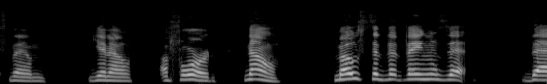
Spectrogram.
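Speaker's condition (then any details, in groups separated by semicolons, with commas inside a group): Cerebral palsy; limited mobility, legs; age 28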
